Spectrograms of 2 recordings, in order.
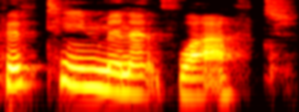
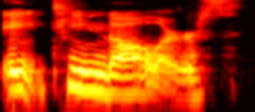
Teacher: we're going to stress the teen we're going to stress that second syllable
